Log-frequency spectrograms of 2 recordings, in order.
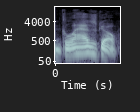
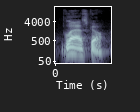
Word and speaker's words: Glasgow: when I finally went I thought it was Glasgow so I wasn't saying it right then I went there and I heard how they said it Glasgow all of a sudden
